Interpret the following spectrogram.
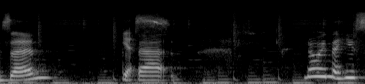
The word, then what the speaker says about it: Xen: You know a couple of things about the pirate warlord Zen.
